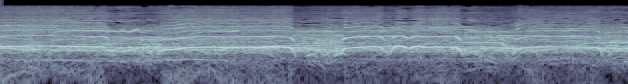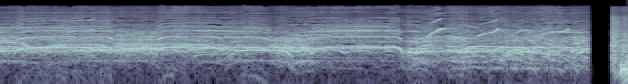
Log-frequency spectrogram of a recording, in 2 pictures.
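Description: A large crowd sings a chant together loudly outdoors.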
